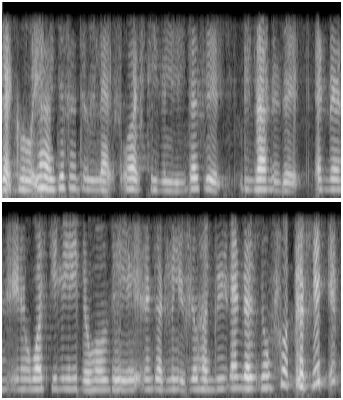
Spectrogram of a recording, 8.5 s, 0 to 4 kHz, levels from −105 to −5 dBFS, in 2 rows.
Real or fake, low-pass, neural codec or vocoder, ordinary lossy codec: fake; 3.6 kHz; codec, 16 kHz in and 24 kHz out, 0.6 kbps, FireRedTTS-2 codec; none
